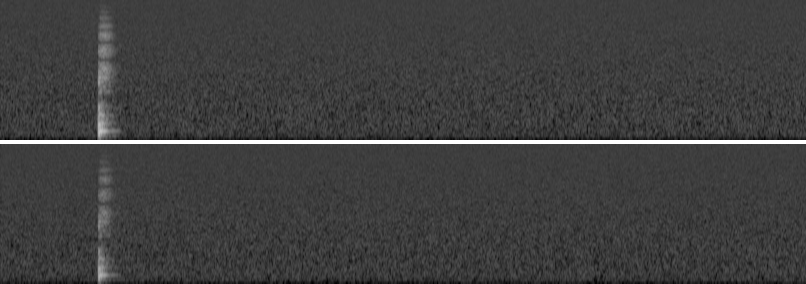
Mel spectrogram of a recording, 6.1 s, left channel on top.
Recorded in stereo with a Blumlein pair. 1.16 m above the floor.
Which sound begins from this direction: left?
A snare drum, at 0.7 s.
